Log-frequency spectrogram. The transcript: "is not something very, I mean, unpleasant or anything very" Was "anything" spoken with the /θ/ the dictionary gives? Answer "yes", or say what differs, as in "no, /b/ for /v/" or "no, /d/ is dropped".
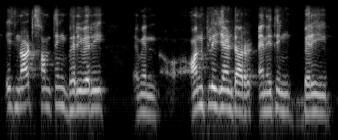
no, /t/ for /θ/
